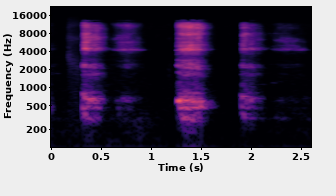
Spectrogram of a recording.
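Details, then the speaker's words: Child with neuromuscular disability and a swallowing problem: three loose, wet-sounding coughs, as if there are phlegmy secretions in the throat, coughing to clear the upper airway; a wet cough. "this is a wet sounding cough i was talking about this is very very typical you can hear as if there is something in the throat a flaming kind of secretion in the throat"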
